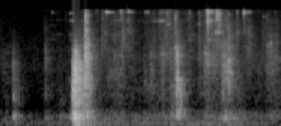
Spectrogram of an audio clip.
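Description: An entrance door rattles open with a sharp clack when someone comes to the door, followed by scattered lighter clinks and jangles, like keys or a handle, with no one talking.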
